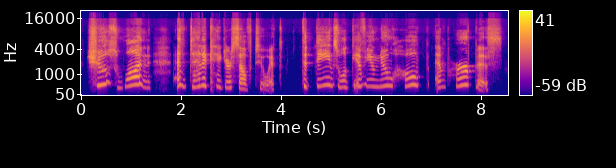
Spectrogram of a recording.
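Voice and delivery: steady him with calm wisdom; wise Saphira. Acted. Dragon gently counselling grieving Eragon, soft wise voice.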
